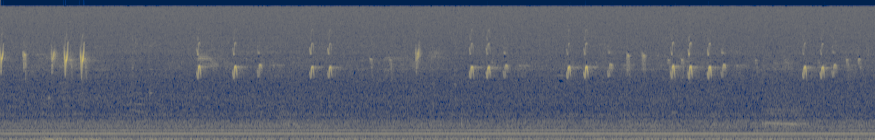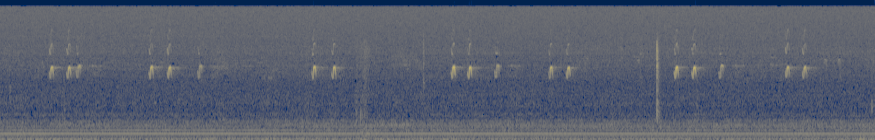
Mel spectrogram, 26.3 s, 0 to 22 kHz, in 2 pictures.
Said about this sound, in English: Yep, here's that wild bird. It's giving flight calls, type 4.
